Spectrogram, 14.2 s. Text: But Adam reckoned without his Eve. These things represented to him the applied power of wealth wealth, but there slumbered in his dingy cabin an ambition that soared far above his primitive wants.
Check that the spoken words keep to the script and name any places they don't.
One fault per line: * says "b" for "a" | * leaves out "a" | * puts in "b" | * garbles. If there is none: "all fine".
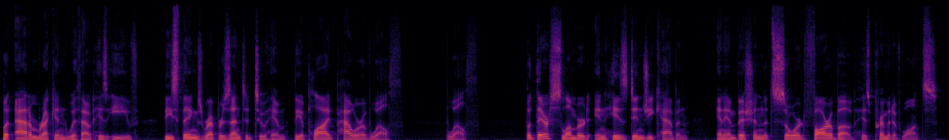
all fine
